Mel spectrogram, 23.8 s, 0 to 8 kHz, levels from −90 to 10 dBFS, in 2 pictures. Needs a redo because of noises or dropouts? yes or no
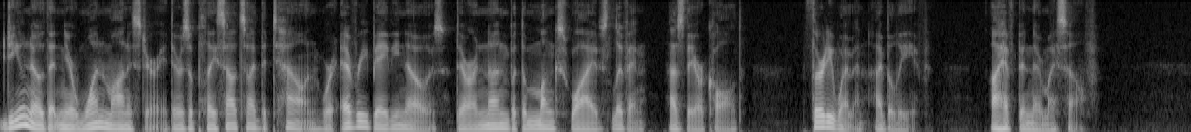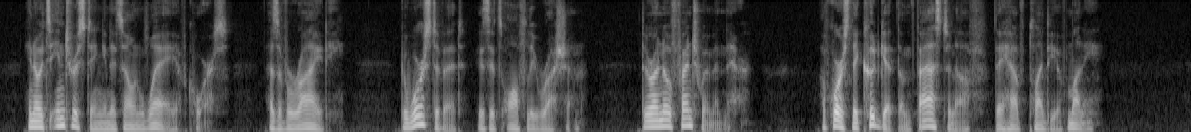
no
